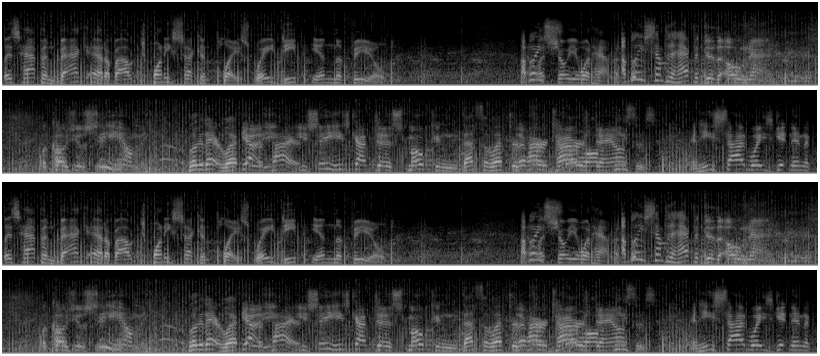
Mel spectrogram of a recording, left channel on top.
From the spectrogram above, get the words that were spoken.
happened back at about 22nd place, way deep in the field. Let's show you what happened. I believe something happened to the 09 because you'll see him. Look at there, left rear tire. You see he's got the smoke and that's the left rear tires down. And he's sideways getting in the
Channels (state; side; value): identical; both; correlation 1.00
